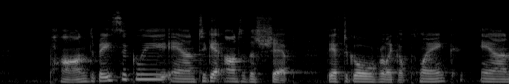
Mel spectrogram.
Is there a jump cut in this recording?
no; 0 cuts

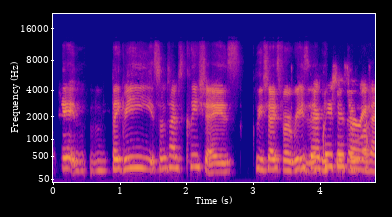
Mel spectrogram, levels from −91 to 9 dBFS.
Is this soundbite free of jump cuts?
no; 3 cuts; at 1.0 s, 1.5 s, 3.0 s

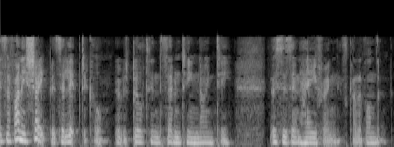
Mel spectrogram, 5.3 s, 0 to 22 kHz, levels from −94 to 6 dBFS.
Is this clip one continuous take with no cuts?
yes; 0 cuts

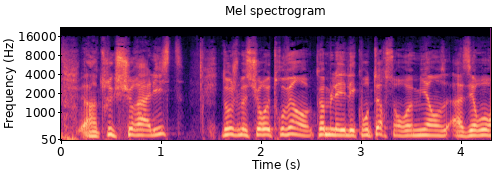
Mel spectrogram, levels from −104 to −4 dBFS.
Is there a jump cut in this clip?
no; 0 cuts

